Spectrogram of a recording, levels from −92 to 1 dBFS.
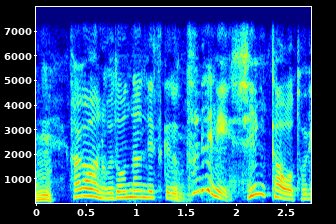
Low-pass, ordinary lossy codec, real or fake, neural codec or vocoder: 7.2 kHz; none; fake; vocoder, 22.05 kHz, 80 mel bands, HiFi-GAN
